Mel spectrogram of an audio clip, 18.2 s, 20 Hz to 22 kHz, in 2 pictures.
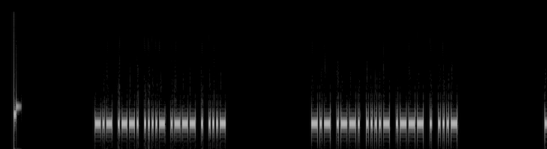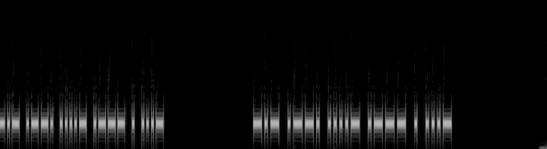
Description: Morse code, heard as a keyed tone, about 31 wpm, 700 Hz. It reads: KP4JEV KP4JEV KP4JEV KP4JEV
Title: Speed Racing - USA 2x3 Call Signs 25wpm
